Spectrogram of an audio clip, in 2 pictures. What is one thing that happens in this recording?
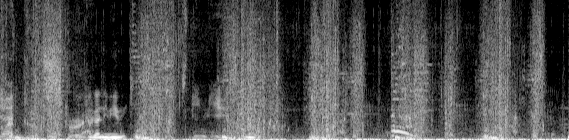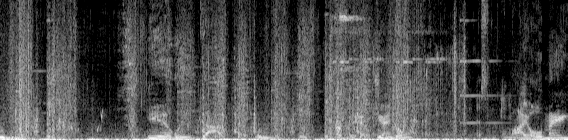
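Weapons clash and strike repeatedly in a fast fight.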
